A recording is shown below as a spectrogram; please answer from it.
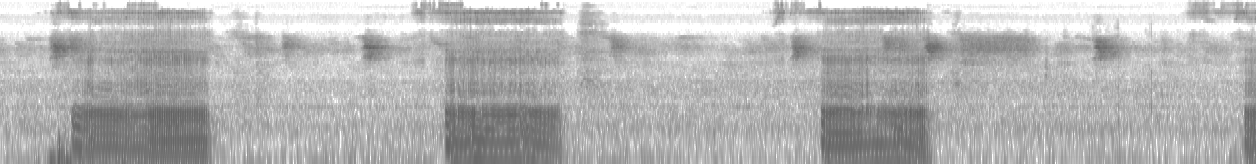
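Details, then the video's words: French Bulldog snoring while asleep; three harsh, buzzy snores of roughly a second and a half each, evenly spaced about every four seconds, with soft breaths between. "Snoring away the day"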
